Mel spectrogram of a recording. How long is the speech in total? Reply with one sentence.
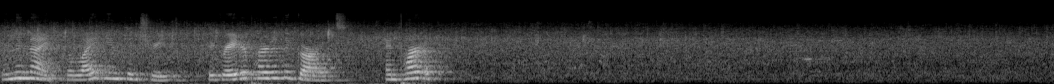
You can hear the speech for 4 seconds altogether.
